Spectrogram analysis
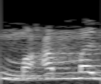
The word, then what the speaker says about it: محمد: صحیح اس کا تلفظ جو ہے وہ کرو, اور صحیح تلفظ بھی محمد میم پہ زبر نہیں ہے, کیا ہے, میم پہ ضمہ ہے, میم پہ پیش ہے, تو پیش پڑھنا ہے.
